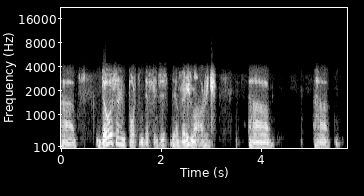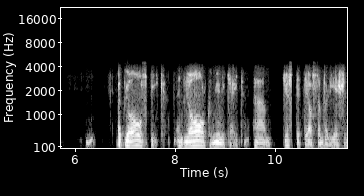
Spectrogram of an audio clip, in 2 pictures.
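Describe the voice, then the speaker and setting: A man talks with a strong Italian accent and lively intonation. He leaves long, frequent pauses. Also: medium pitch for a man, moderate pace. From Italy. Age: 70s. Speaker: cognitive scientist, professor. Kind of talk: interview. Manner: halting, many fillers.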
